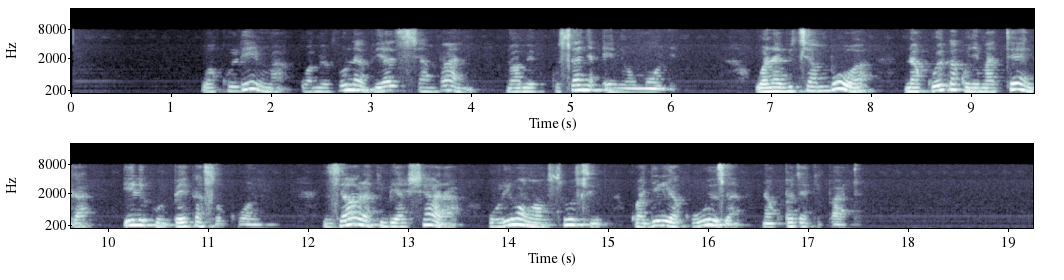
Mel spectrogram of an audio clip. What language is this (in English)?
Swahili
